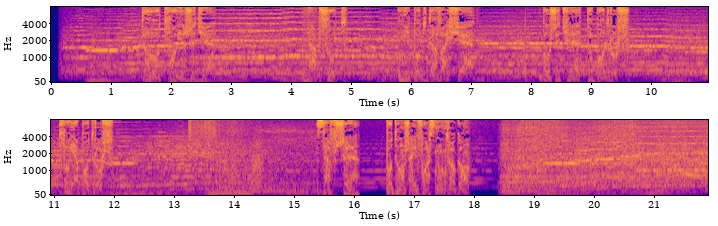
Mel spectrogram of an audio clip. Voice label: commercial mercedes, radio; MERCEDES C COUPE; R E K L A M A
